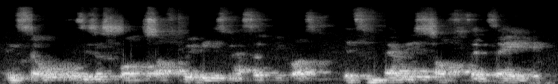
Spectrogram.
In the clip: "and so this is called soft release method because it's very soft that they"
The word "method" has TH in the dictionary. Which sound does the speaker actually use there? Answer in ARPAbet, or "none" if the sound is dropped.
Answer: S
